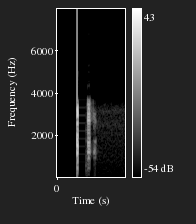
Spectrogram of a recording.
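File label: Public Safety Tactical, p25; wake p25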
